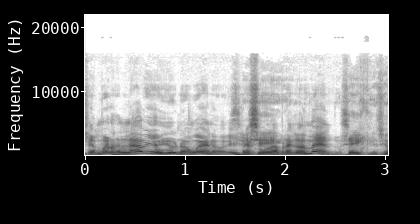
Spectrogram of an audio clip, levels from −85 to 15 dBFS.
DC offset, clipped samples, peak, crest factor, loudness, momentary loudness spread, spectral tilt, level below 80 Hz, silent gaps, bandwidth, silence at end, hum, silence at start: under 0.1%; under 0.1%; 0 dBFS; 12 dB; -12 LUFS; 4 LU; -5.5 dB/octave; -24 dBFS; none; 16 kHz; 0 s; none; 0 s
